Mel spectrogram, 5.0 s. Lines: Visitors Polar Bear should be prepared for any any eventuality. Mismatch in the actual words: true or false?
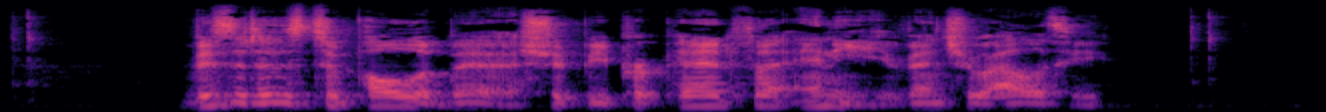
true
